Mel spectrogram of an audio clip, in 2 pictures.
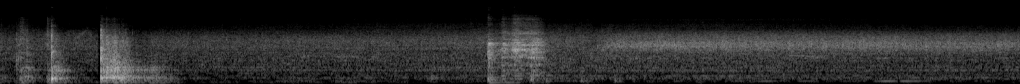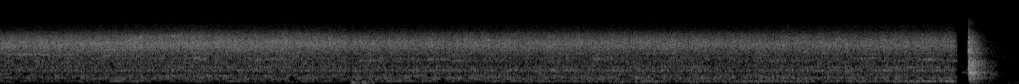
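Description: Onions, tomatoes and dried red chillies frying in an aluminium kadai, with clinks and scrapes of a metal perforated ladle against the pan in the first couple of seconds and again about five seconds in. The sizzling steadies, grows louder about six seconds in, and keeps on evenly.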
